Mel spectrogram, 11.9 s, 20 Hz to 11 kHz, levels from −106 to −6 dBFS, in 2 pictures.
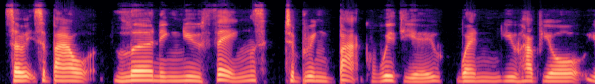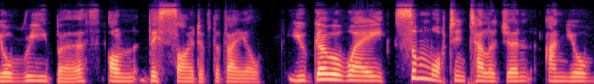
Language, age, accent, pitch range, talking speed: English, 40-59, British, 145-170 Hz, 150 wpm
